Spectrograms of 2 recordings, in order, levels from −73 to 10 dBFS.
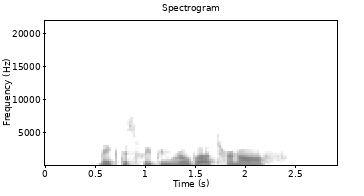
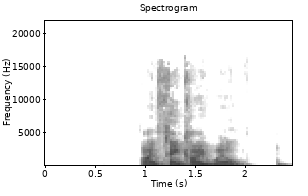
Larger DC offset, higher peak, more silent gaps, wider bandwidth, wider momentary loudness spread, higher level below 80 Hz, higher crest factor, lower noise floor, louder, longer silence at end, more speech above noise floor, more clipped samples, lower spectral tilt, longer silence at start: neither; second, -20 dBFS vs -2 dBFS; neither; second, 8 kHz vs 16.5 kHz; second, 8 LU vs 12 LU; second, under -90 dBFS vs -50 dBFS; about the same, 20 dB vs 18 dB; first, -85 dBFS vs -76 dBFS; second, -39 LUFS vs -18 LUFS; first, 0.7 s vs 0.1 s; second, 47 dB vs 59 dB; neither; first, -7.5 dB/octave vs -6 dB/octave; second, 0.55 s vs 0.95 s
